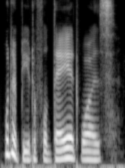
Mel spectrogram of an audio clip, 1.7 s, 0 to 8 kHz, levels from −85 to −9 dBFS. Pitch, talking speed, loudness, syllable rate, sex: 170 Hz, 215 wpm, -17 LUFS, 5.4 syllables/s, female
